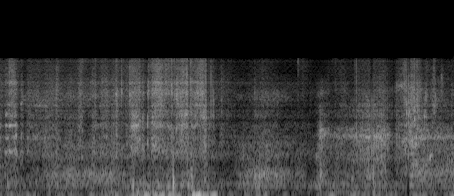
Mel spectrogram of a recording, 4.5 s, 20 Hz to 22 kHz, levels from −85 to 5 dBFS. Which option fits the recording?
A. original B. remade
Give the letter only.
B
